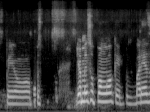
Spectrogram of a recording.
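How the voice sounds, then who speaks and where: A woman speaks at a fairly slow pace with a fairly high pitch and ordinary pitch variation on a very clean recording with a silent background. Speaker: podcast panelist. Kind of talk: casual chat.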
